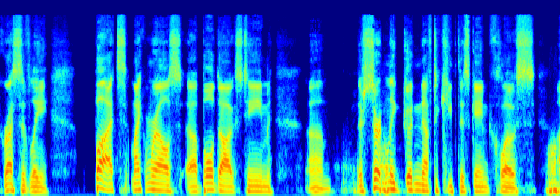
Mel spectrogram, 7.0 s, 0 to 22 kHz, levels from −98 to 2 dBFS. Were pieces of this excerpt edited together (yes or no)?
no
